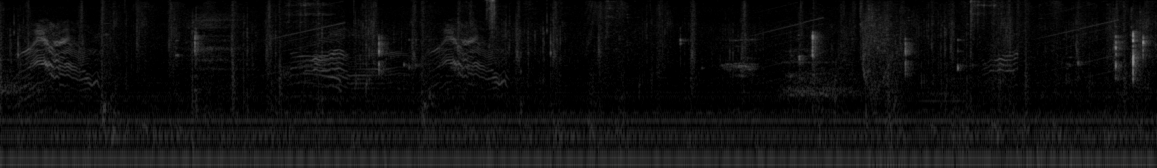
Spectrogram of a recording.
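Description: Cats meowing in the video game Death Must Die, with repeated short, bright meows and yowls scattered over a steady humming game soundtrack, fairly faint throughout.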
